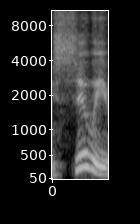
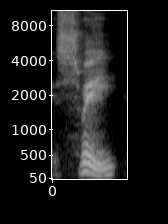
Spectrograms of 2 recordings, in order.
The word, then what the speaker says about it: Sui: So pith or I don't know if I'm even saying it right because you think you're saying sooie right until you find out it's sui.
